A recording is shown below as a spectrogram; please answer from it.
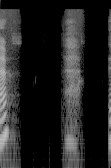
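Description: A speaker's voice trailing off at the end of a word, then a pause of silence broken once by a short breathy sound, like a sigh, before speech resumes.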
